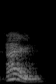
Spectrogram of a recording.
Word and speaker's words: iron: You're putting the R right before the N. It's like IORN instead of like IRON.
